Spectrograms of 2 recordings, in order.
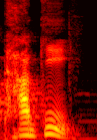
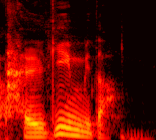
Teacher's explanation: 그럼 연음해야겠죠? 리을 기역 중에 기역이 올라가야 하니까 달기가 되겠네요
